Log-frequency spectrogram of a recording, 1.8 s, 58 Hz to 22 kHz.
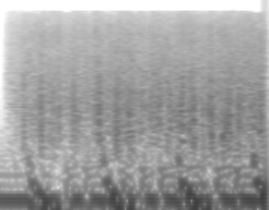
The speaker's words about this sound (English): Well, that's the sound of relief for many as the first meaningful showers for more than 6 weeks crossed our area yesterday and overnight.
